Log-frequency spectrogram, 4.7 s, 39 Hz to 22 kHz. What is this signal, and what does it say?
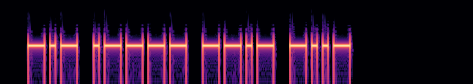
Morse code, heard as a keyed tone, about 22 wpm, 700 Hz. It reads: K1QX
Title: Easy Call Signs Repeated 3x - 22wpm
